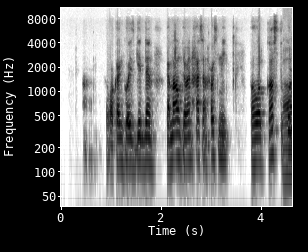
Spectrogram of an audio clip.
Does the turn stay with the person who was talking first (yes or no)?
no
